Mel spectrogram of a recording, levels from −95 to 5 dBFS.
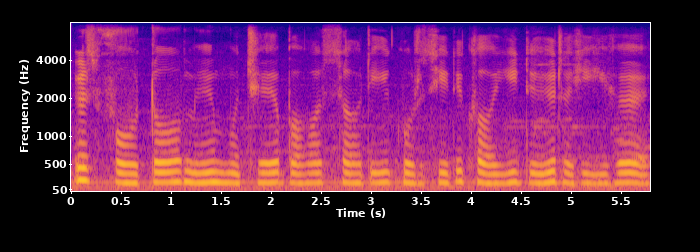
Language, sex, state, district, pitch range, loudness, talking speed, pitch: Hindi, female, Madhya Pradesh, Katni, 170-180 Hz, -17 LUFS, 115 wpm, 175 Hz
